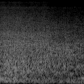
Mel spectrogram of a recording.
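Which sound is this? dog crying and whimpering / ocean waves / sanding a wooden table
ocean waves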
